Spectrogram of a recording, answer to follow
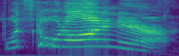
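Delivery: loud, high, slow call into the room; exasperated yell at the useless cook. Real, not acted. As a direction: shout through the door at him. Yelling at NPC cook.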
